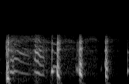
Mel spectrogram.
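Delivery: a high, far-off giggling laugh; high giggle. Real, not acted. Host knocking on wood for listeners, high giggle. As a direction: giggle high at your own superstition.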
